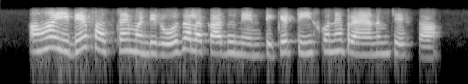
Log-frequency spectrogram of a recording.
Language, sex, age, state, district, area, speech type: Telugu, female, 18-30, Andhra Pradesh, Krishna, urban, conversation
